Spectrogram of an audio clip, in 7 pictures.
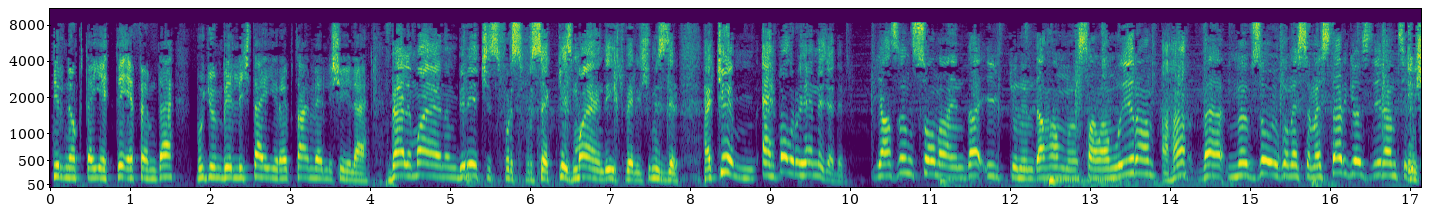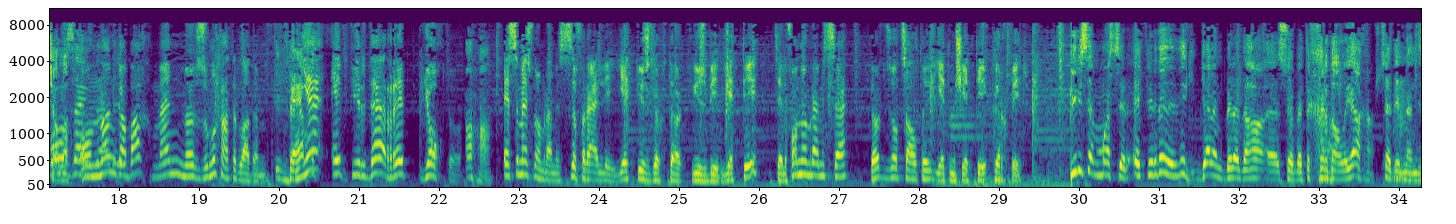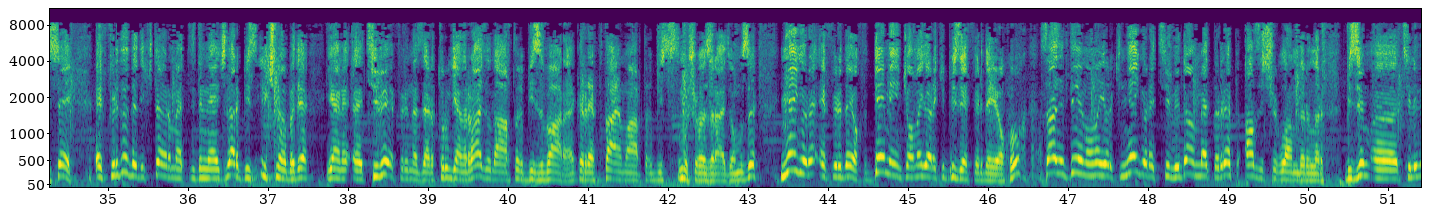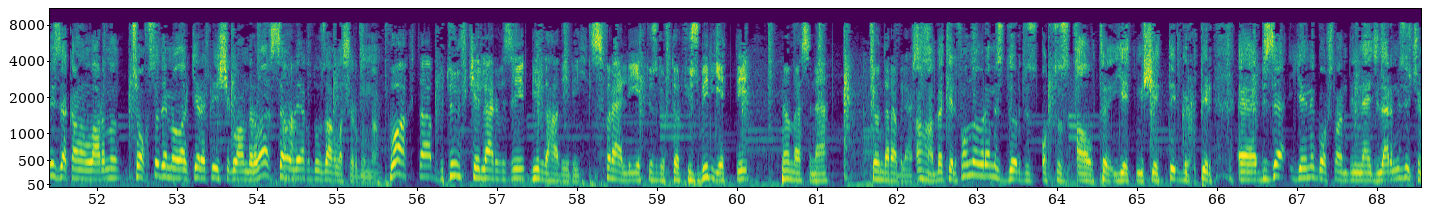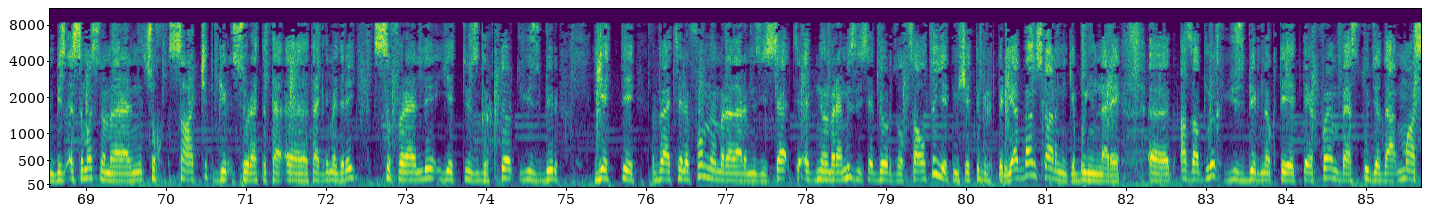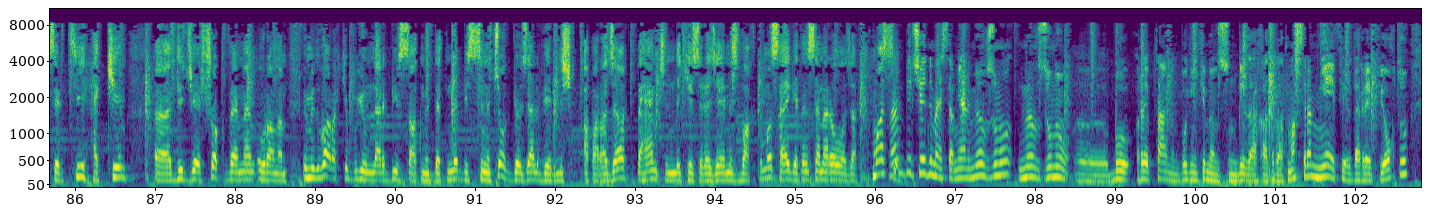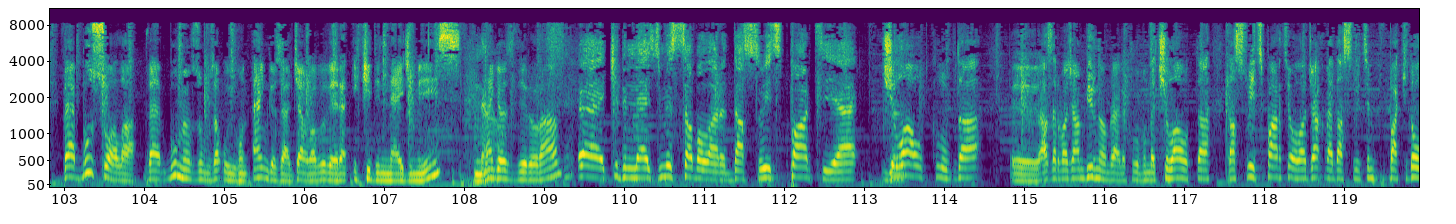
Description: Gənclərin musiqi verilişi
